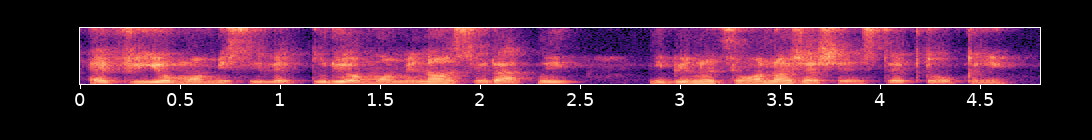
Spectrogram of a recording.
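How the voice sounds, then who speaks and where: A woman with a Yoruba Nigerian accent co-hosting a live stream, speaking in a calm and soothing way with a pleading tone. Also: low-pitched, quick pace.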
